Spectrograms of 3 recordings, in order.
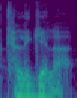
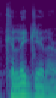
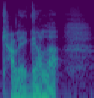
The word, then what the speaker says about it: Caligula: was first introduced to Caligula in um Judge Dread where there was Judge Caligula and they told essentially the same story although as a youth I pronounced it cigala um I've done a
